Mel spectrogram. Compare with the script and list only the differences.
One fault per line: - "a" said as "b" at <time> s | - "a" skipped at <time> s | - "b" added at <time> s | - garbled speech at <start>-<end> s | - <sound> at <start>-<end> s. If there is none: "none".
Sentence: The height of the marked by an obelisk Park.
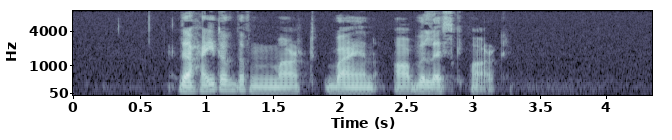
none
